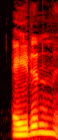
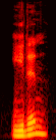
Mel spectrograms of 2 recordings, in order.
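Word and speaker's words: Edan: I think that's this kid, Aiden. Is that how you say his name? Aiden. Eden. Um, when they say it, it sounds like Elon. So, Edon, I think, is what it is.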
